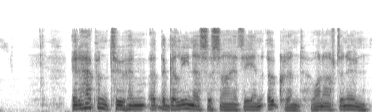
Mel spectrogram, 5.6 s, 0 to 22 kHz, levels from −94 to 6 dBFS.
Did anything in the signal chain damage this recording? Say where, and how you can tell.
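No, nothing in the chain damaged this speech. It came over a Bluetooth mSBC headset link, which shows in the band stopping near 7.7 kHz and a faint grain on the louder sounds, both normal for that wideband headset codec.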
